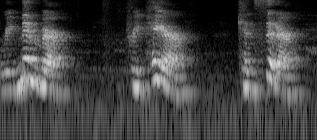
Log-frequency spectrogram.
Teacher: the stress is put on the second syllable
